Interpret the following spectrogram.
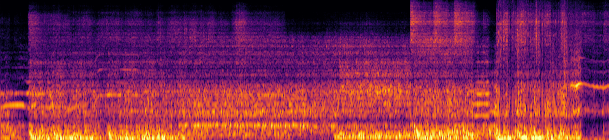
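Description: A rock band playing live through a loud festival PA, with guitars, bass and drums. The low end drops away for about two seconds midway, and the whole sound falls off suddenly just before the end.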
